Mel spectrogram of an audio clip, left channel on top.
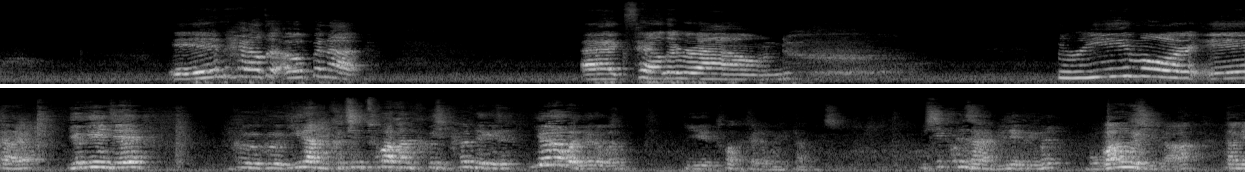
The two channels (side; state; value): both; different; correlation 0.00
